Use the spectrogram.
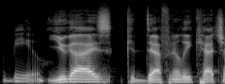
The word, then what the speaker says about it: Vieau: So that's how you say it, view.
